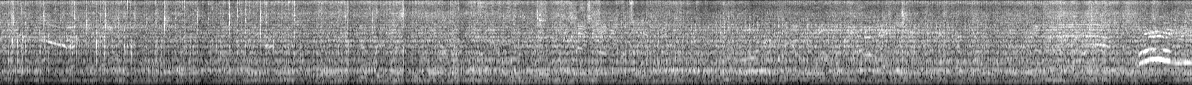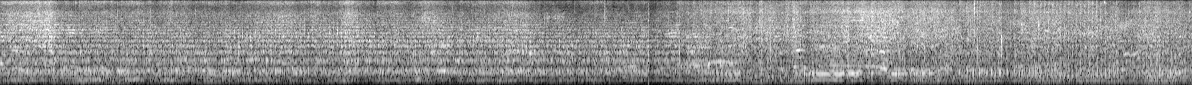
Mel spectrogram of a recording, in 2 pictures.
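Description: A dirt bike engine revs and sputters close by.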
